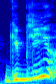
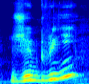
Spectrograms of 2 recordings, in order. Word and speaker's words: Ghibli: Auch das passt dann wieder zu ähm, dem Vater, denn der Name an sich, also Ghibli ausgesprochen, wäre dann eher ähm, Ghibli.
